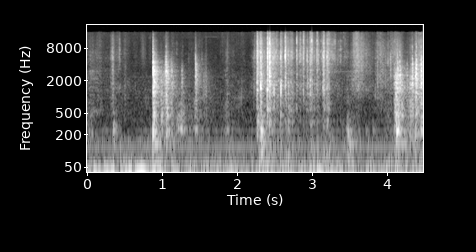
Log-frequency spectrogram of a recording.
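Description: A deck of tarot cards being shuffled by hand: quick runs of card edges flicking and slapping together, in bursts about a second in, midway, and near the end.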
